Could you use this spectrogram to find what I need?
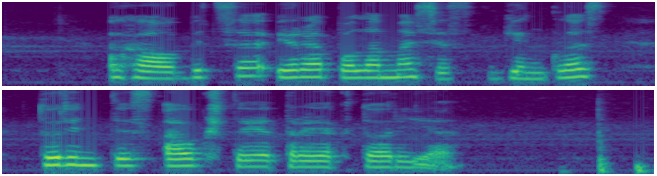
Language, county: Lithuanian, Kaunas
